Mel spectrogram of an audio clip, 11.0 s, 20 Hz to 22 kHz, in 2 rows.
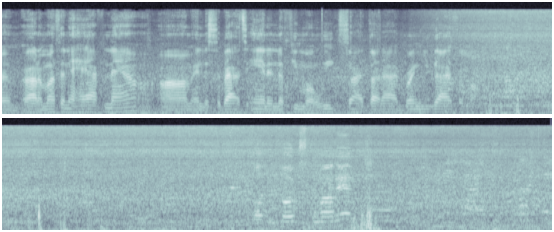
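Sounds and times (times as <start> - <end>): cooling fan rushing hiss: 1.7 - 11.0.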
